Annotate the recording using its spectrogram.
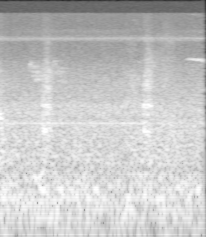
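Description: A palette knife scrapes softly across a painted board.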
